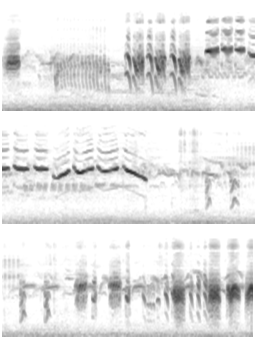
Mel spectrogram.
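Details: Tame Chinese hwamei with bright yellow legs, bill and plumage, singing nonstop: a rich, varied song of rapid chattering bursts, clear whistled phrases and rising-falling slurred notes, with brief pauses between runs.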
